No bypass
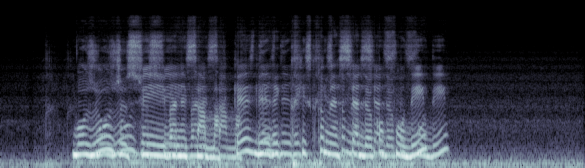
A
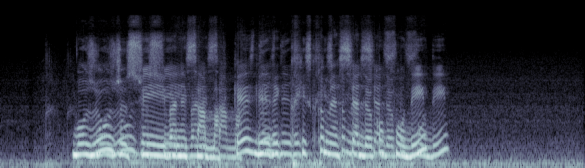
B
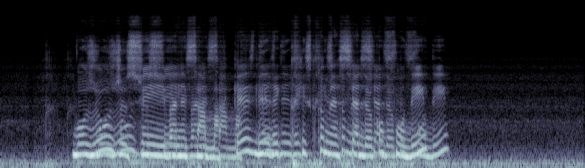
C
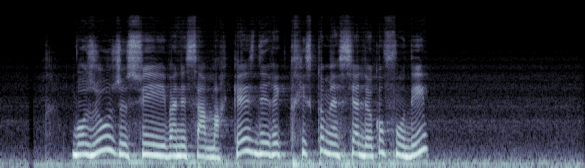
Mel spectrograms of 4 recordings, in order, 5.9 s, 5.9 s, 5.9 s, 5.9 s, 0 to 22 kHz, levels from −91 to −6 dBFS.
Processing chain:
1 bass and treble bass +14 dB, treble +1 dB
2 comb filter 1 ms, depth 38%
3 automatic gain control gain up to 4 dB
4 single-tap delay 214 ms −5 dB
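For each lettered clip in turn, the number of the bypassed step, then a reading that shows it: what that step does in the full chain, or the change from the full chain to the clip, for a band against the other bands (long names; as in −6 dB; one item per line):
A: 2, 500 Hz band +4.0 dB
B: 3, change in momentary loudness spread +9 LU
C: 4, change in momentary loudness spread +9 LU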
